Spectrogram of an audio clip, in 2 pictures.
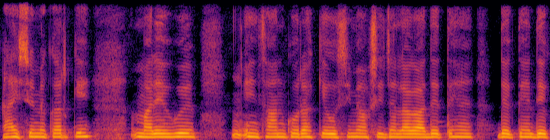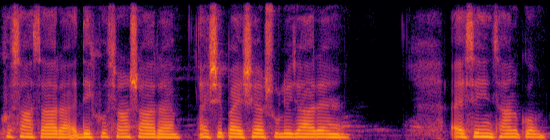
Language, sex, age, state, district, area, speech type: Hindi, female, 45-60, Uttar Pradesh, Jaunpur, urban, spontaneous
